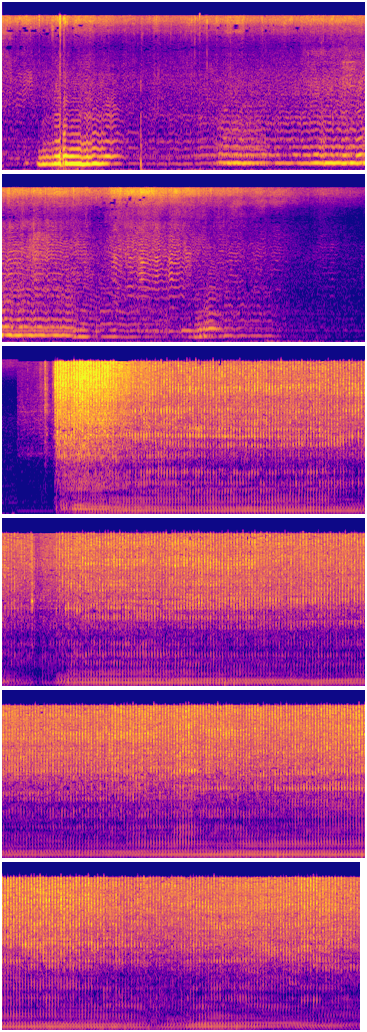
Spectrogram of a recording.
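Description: May bug (cockchafer) wings buzzing. A low hum swells and fades with wavering pitch for about eight seconds and dies away. About ten seconds in, a steadier, rougher buzz starts abruptly and continues, dipping briefly a few seconds later.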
